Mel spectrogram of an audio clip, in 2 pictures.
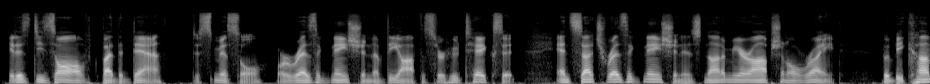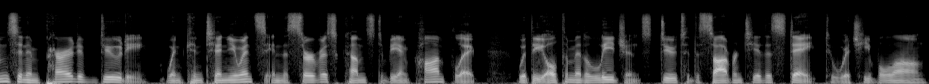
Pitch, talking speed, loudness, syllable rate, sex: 95 Hz, 175 wpm, -22 LUFS, 5.7 syllables/s, male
